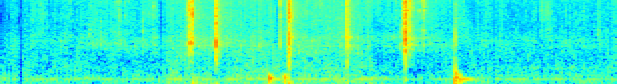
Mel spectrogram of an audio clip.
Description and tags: gun reload-B
A gun-reloading sound.
cock, gun, reload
